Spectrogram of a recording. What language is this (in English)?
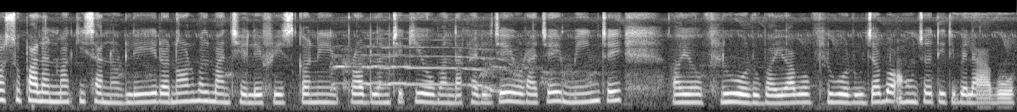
Nepali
